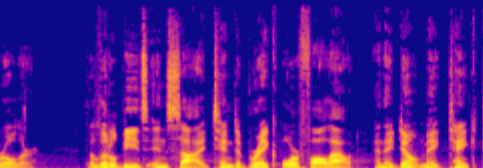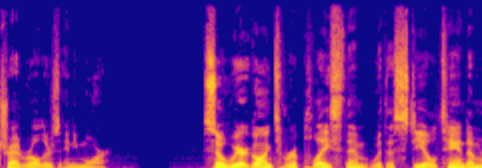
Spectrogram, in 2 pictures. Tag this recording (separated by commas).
Speech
